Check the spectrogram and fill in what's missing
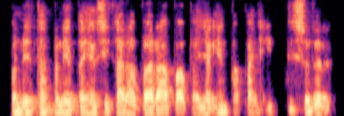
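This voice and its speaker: A man preaching a sermon in with a tinge, fiery and mocking, swinging between loud jabs and low asides. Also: fairly even intonation, fast talker, husky, dull audio.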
